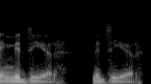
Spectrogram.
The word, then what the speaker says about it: Midir: So my Irish teacher, from Donegal, he would often, because of the northern dialect and the it's harder, he would say midzir.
